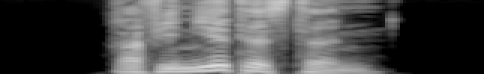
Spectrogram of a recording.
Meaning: 1. superlative degree of raffiniert 2. inflection of raffiniert: strong genitive masculine/neuter singular superlative degree
- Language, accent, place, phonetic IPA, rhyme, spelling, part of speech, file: German, Germany, Berlin, [ʁafiˈniːɐ̯təstn̩], -iːɐ̯təstn̩, raffiniertesten, adjective, De-raffiniertesten.ogg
